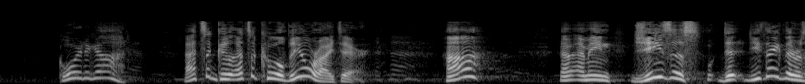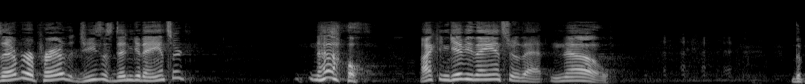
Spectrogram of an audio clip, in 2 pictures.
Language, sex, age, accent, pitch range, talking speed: English, male, 50-69, American, 155-210 Hz, 140 wpm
